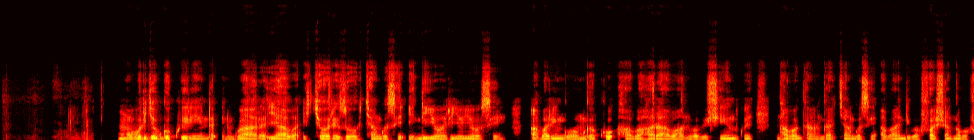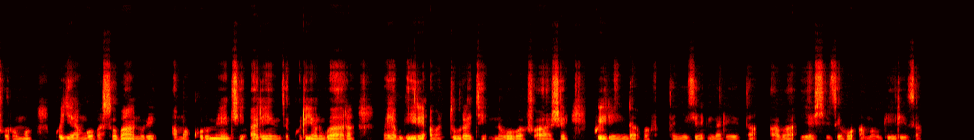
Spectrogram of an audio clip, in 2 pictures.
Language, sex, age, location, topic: Kinyarwanda, male, 18-24, Kigali, health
